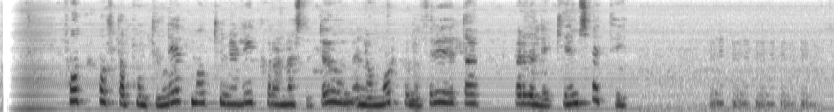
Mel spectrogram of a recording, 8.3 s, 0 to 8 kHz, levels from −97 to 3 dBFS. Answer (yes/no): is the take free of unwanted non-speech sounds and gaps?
no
